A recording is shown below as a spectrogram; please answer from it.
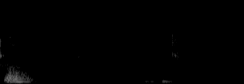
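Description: A short spoken "yeah", then near silence over a video-call line, broken by a few faint clicks about a second and a half in.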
